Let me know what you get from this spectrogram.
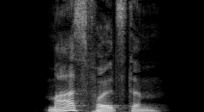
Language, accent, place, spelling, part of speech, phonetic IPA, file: German, Germany, Berlin, maßvollstem, adjective, [ˈmaːsˌfɔlstəm], De-maßvollstem.ogg
- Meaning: strong dative masculine/neuter singular superlative degree of maßvoll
